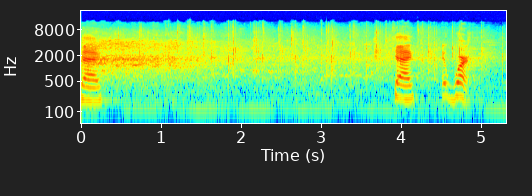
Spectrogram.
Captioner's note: laughter and applause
